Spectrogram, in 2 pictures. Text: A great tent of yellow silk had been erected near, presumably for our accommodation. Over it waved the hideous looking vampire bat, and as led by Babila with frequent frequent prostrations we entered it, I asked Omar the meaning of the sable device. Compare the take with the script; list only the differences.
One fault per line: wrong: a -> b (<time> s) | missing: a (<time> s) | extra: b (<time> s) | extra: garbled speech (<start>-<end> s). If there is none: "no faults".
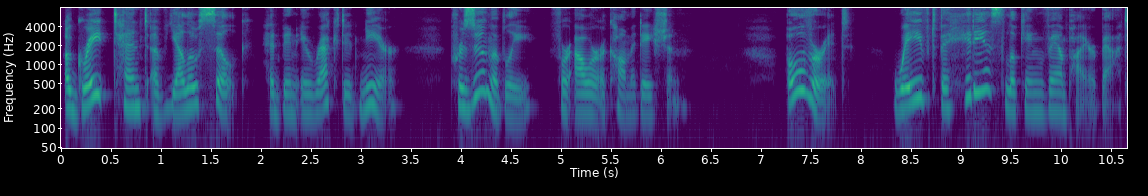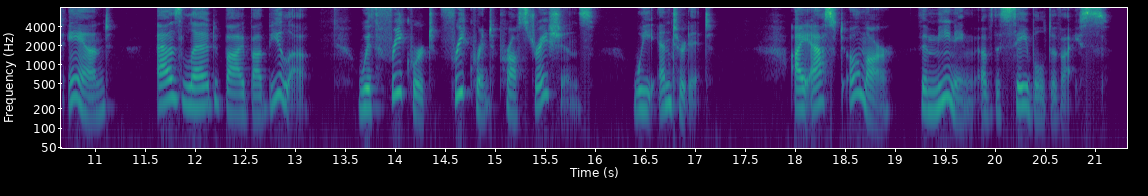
no faults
